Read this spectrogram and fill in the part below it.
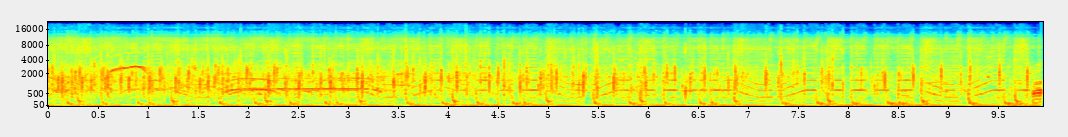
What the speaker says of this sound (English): please a hand of applause for this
